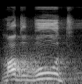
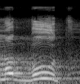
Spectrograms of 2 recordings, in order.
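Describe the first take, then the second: The two takes are said the same way.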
